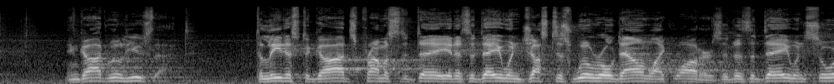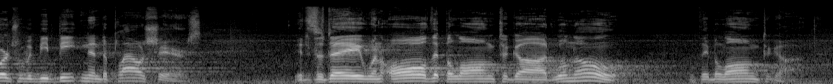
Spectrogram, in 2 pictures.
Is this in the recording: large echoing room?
yes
